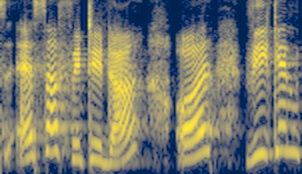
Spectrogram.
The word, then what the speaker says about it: asafoetida: You can pronounce it as asafoetida, or we can call it as hing in Hindi.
